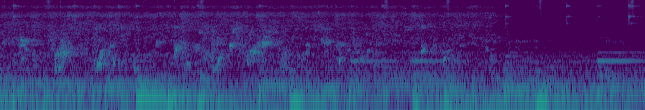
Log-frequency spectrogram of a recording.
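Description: Water sloshes and splashes steadily as rice grains are swished and stirred by hand in a bowl, a close, continuous wet churning with faint trickles.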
